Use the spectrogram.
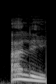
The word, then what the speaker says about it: allées: So the good news is that phonetically it's aller here, aller, aller, aller. So it's the same. You don't pronounce this final you don't pronounce this final S here.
